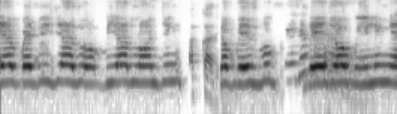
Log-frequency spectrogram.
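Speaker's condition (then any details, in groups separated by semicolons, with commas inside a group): Motor neuron disease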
